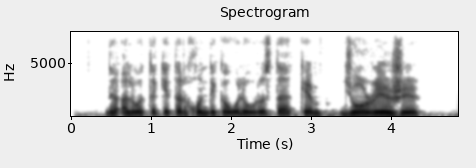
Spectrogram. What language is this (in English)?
Pashto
